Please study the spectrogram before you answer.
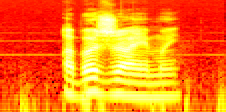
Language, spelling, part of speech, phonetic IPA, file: Russian, обожаемый, verb / adjective, [ɐbɐˈʐa(j)ɪmɨj], Ru-обожаемый.ogg
- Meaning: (verb) present passive imperfective participle of обожа́ть (obožátʹ); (adjective) adorable, adored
